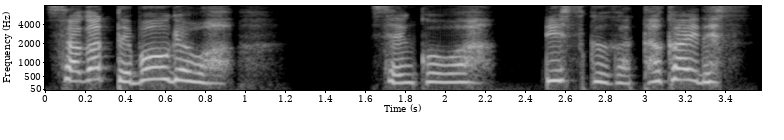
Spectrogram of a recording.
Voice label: DEFENSE, JP; CZ100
